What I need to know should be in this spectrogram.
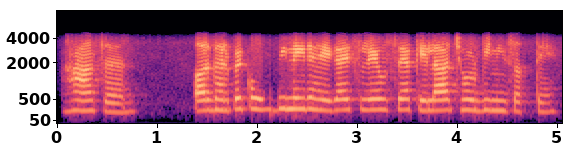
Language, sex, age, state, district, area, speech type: Hindi, female, 18-30, Madhya Pradesh, Betul, rural, conversation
